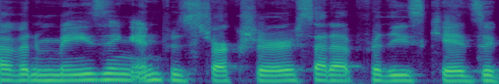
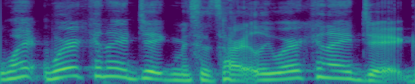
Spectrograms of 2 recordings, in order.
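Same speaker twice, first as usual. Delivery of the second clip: put-on excited, eager child's voice; 4 semitones higher than usual. Retelling how kids ask where they can dig: imitating eager kids. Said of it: "kids are like".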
